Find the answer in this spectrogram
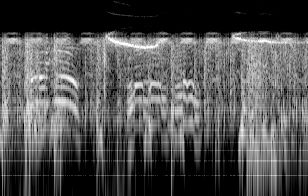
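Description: Fireworks crackling and popping over a phone line, with a high whistle that dips and rises twice, while voices laugh and shout over the noise.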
